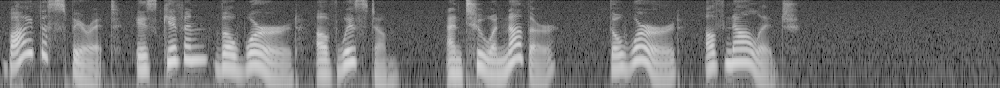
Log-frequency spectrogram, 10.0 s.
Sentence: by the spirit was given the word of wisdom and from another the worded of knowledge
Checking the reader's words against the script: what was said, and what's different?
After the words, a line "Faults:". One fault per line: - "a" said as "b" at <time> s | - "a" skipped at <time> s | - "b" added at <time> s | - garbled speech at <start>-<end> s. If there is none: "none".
by the spirit is given the word of wisdom and to another the word of knowledge
Faults:
- "was" said as "is" at 1.4 s
- "from" said as "to" at 4.6 s
- "worded" said as "word" at 6.2 s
